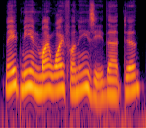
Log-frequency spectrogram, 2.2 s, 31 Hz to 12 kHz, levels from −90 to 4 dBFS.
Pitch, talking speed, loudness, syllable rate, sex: 175 Hz, 220 wpm, -17 LUFS, 5.1 syllables/s, female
